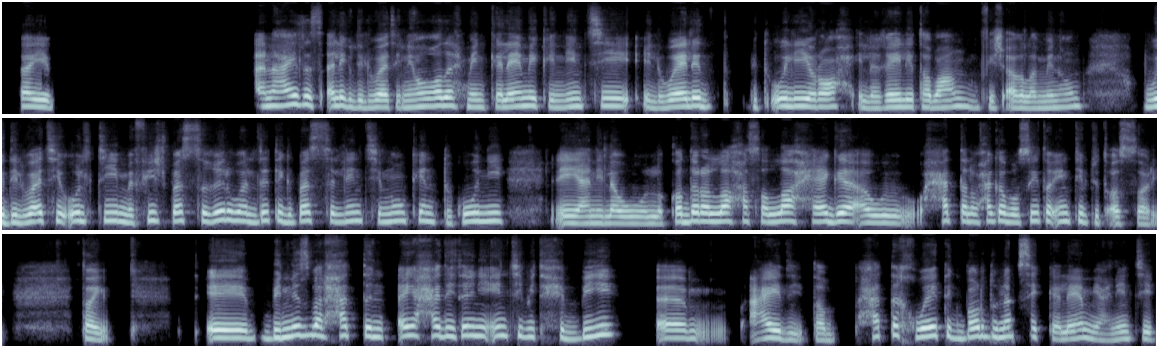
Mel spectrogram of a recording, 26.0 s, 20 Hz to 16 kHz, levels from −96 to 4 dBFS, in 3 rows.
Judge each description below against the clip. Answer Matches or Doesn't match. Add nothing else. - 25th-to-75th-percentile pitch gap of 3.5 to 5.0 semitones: Matches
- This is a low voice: Doesn't match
